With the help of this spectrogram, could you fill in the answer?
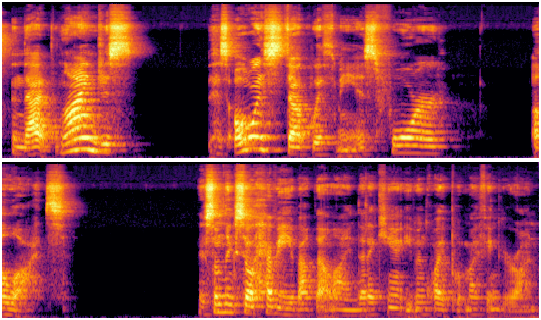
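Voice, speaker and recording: At a moderate pace, a woman with a fairly low pitch talks with very wide pitch swings, big swings in loudness and long, frequent pauses, with audible room echo around her. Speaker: amateur singer. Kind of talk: casual monologue. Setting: bathtub. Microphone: cheap microphone.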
